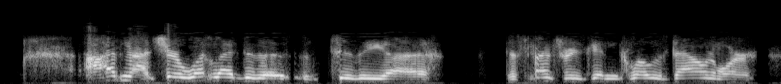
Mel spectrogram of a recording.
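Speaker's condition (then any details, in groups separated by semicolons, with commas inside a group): Cerebral palsy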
